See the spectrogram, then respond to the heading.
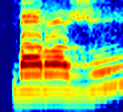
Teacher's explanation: برزو میں را بھی مفخم ہے، آگے زئی کی سیٹی کی آواز کے ساتھ واو مدہ ادا کیجئے، دونوں ہونٹوں کو گول کر لینا ہے، 2 کاؤنٹ کرنا ہے۔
